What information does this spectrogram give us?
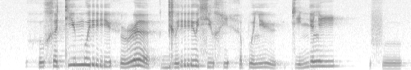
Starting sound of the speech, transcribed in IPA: h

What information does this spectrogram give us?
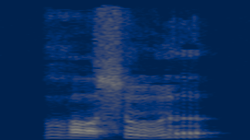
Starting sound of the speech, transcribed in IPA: ɦ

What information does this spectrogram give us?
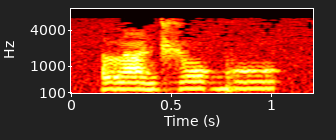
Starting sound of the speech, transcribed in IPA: l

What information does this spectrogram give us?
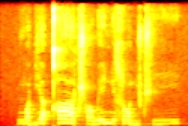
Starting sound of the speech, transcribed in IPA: ŋ͡m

